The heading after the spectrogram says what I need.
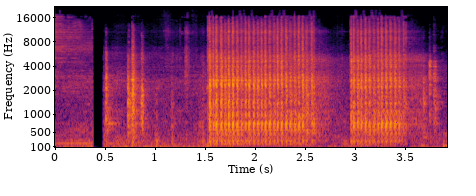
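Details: Kia steering column creak heard when turning the wheel right and left: short bursts of rapid dry ratcheting creak only while the wheel is swung side to side, attributed to worn column stops.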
